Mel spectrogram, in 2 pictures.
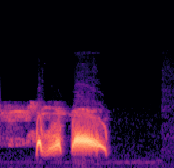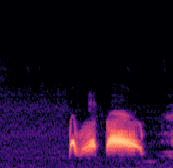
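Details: Cooing spotted dove, played to get decoy birds calling quickly: a faint hum at the start, then two soft double-noted phrases, each a brief upswept note and a sustained sliding coo, about three seconds apart.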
